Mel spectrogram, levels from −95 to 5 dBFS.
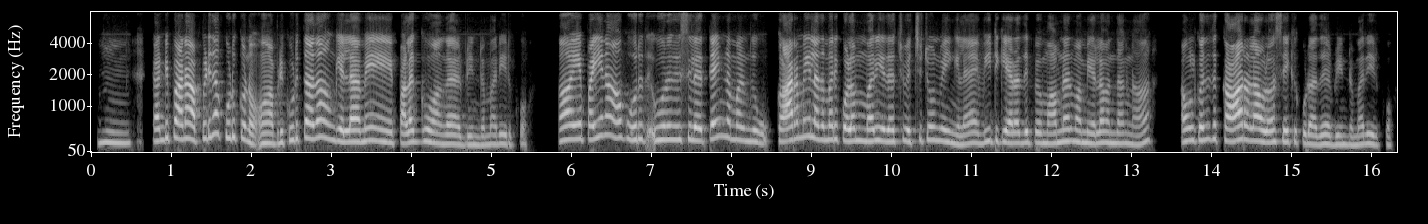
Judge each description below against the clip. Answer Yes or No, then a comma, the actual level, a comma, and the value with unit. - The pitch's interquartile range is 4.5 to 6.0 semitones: Yes, average, 5.0 semitones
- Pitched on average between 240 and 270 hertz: Yes, very high, 250 Hz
